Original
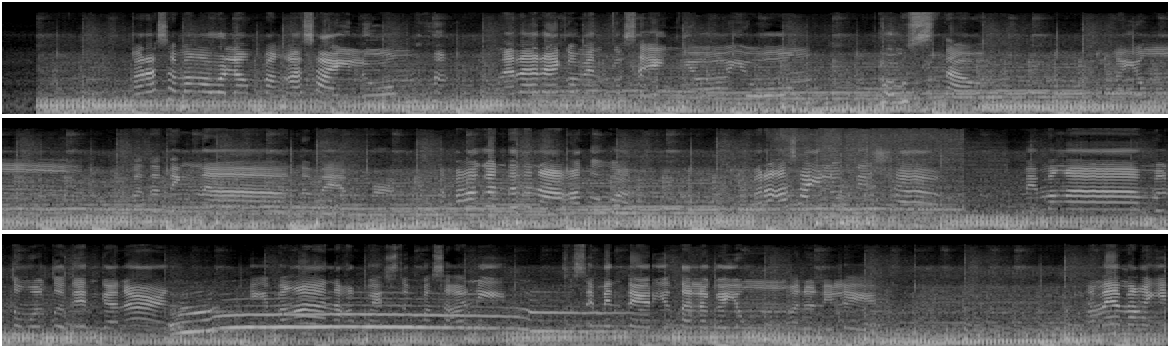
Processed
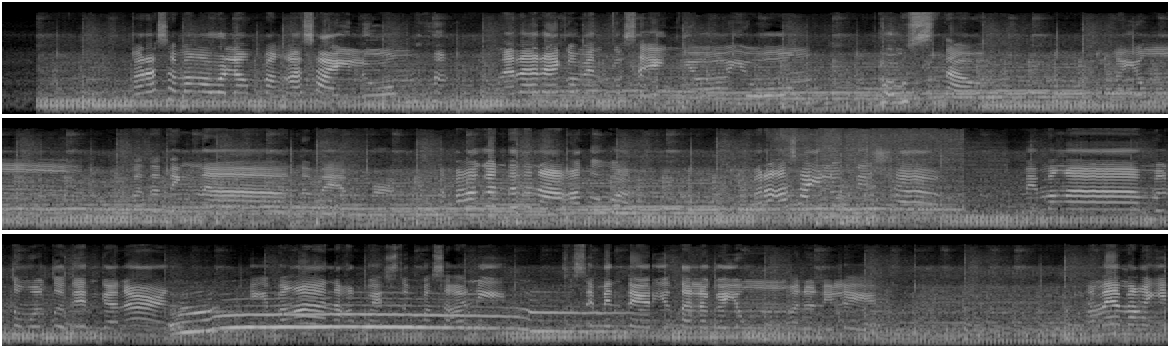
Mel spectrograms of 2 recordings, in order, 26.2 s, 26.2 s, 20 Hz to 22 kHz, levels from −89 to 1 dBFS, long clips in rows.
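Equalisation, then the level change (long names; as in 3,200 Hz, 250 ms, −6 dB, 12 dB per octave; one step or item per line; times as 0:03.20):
high-pass filter 350 Hz 12 dB per octave
+2.0 dB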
